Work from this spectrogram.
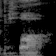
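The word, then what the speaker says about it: Plause: spell it like, that's not how you, did you spell like pause and just put an L in there? Yeah. P-L-A-U-S-E. Yes. I did PLAUS. Like claws.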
